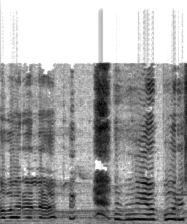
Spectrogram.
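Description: A woman crying out and wailing in tears, her high voice wavering and breaking.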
